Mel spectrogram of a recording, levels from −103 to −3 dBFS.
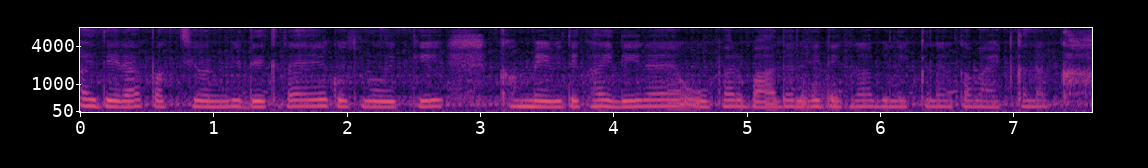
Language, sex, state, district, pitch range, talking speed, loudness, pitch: Hindi, female, Uttar Pradesh, Hamirpur, 205-220 Hz, 220 wpm, -48 LUFS, 210 Hz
